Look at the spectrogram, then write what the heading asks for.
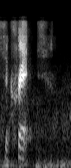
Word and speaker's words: Secret: it it's called Secret spelled like secrets but I think they pronounce it secrete kind of like Secrets the the little things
